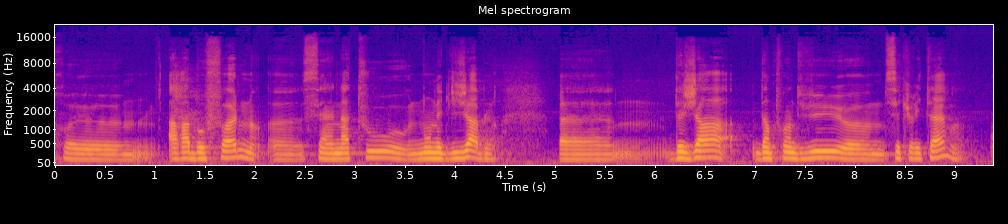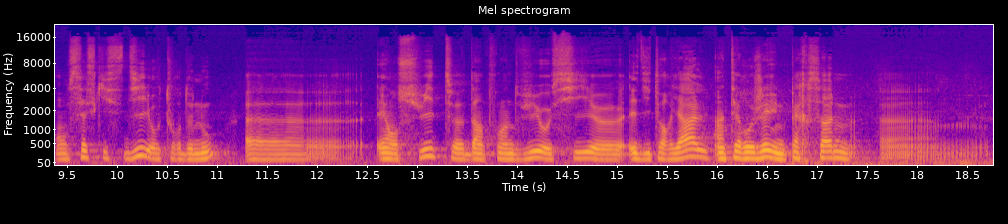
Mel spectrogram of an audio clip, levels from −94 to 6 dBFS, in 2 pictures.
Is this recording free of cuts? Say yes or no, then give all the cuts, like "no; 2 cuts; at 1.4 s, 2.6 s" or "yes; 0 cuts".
no; 2 cuts; at 11.2 s, 16.0 s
